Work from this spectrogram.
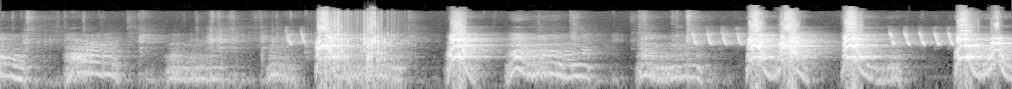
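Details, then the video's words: Frustrated pet dog reacting to a fake bird: low grumbling growls and whines give way to loud sharp barks in bursts, while the toy bird's chirping tones sound between them. "'Bird-Bowling' A Dog's Frustration"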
